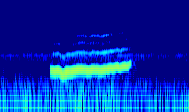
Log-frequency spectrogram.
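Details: A sleeping male cat snoring, heard as one thin whistled note that starts low, dips slightly and then rises steadily for under a second, with faint overtones above it and a quiet background hum.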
